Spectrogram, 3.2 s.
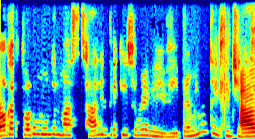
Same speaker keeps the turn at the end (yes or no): no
